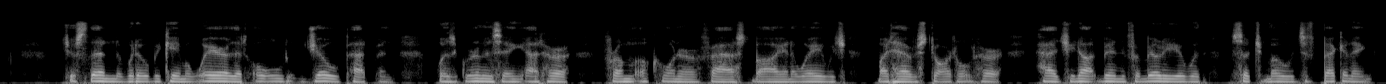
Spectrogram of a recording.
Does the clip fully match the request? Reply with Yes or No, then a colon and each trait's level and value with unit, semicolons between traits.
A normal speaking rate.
Yes: average, 165 wpm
